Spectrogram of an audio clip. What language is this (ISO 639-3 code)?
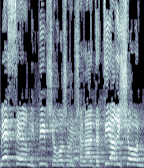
heb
